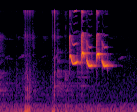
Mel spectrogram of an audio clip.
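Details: Common iora, described as frightened: three loud downslurred notes, each dropping sharply then levelling off, given in a quick burst after two soft taps.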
